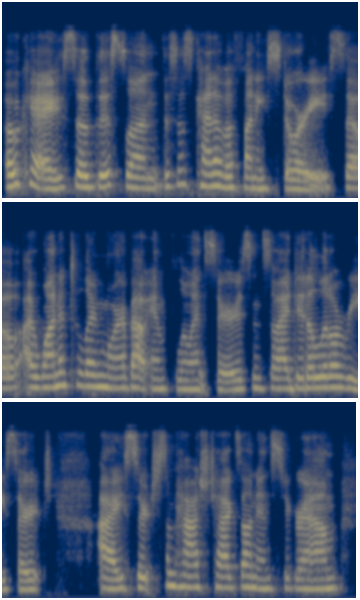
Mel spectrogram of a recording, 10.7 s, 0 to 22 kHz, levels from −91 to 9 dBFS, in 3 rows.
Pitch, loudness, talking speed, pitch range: 215 Hz, -25 LUFS, 180 wpm, 195-235 Hz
